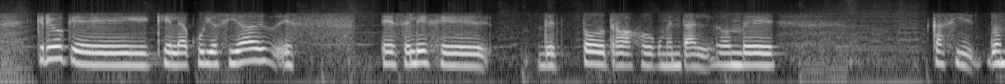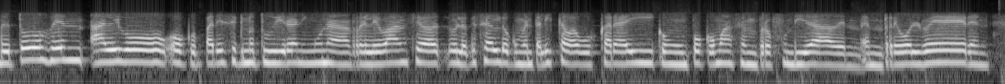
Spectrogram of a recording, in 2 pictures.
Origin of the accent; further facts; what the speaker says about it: General Pico, La Pampa, Argentina; born there; Nací en General Pico, La Pampa, el 24 de diciembre del 68.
